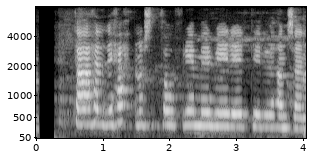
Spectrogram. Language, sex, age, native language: Icelandic, female, 13, Icelandic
